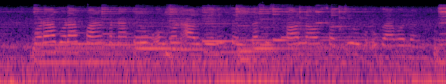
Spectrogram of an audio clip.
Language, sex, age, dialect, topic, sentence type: Bhojpuri, female, 18-24, Western, agriculture, statement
